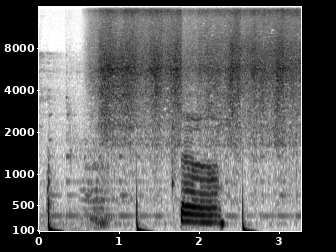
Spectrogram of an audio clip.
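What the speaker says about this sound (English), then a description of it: "I have some bacon going on, I'm rendering the fat out of the bacon" Bacon sizzles and crackles steadily in a pan as its fat renders, while a person talks over it.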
